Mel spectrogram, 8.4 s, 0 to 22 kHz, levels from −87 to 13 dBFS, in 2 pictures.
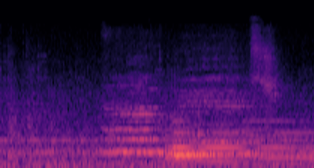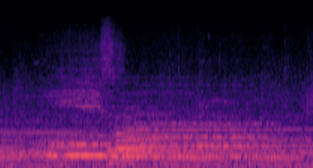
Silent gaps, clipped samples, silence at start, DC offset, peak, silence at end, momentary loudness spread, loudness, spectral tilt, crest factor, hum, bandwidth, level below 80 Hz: none; under 0.1%; 0 s; under 0.1%; -16 dBFS; 0 s; 15 LU; -34 LUFS; -7 dB/octave; 16 dB; none; 13 kHz; -50 dBFS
